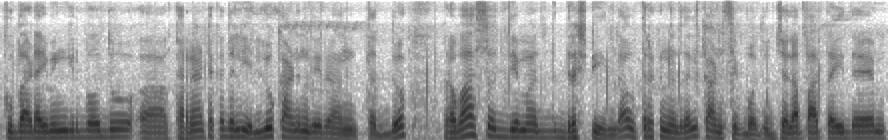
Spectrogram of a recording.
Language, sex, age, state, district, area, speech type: Kannada, male, 18-30, Karnataka, Uttara Kannada, rural, spontaneous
